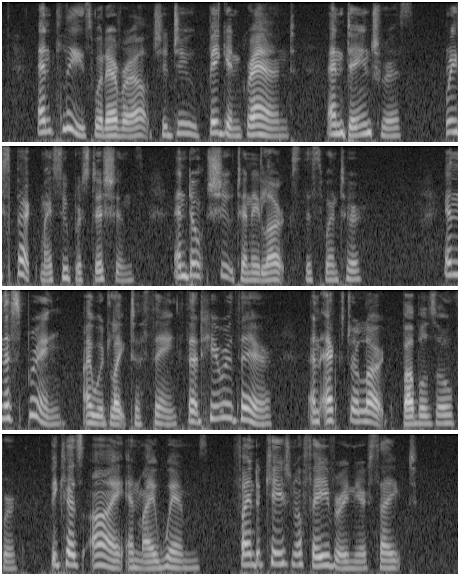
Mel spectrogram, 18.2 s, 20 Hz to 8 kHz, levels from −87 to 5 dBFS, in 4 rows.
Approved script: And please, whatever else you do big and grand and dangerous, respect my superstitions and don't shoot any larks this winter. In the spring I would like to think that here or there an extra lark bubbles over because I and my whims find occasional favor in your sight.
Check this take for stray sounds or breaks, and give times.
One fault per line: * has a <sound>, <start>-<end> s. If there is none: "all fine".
all fine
